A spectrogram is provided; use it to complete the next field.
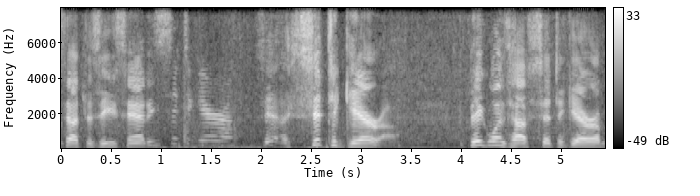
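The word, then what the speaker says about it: ciguatera: How do you pronounce that disease, Sandy? Sitagera.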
